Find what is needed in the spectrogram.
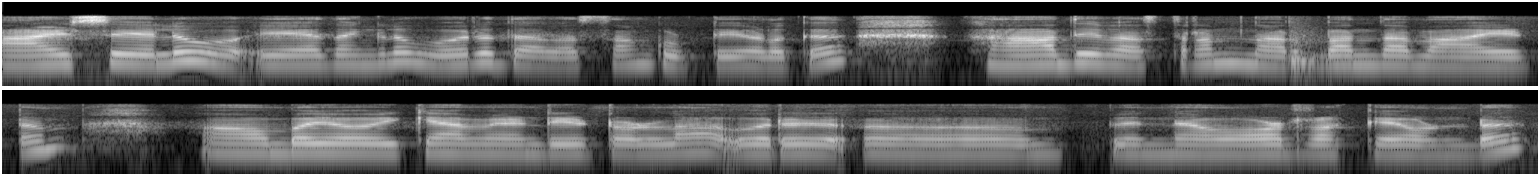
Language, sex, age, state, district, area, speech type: Malayalam, female, 30-45, Kerala, Thiruvananthapuram, rural, spontaneous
